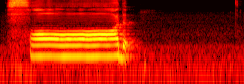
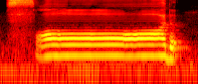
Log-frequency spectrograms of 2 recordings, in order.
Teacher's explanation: صاد، سیٹی سختی سے ادا ہوگا۔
